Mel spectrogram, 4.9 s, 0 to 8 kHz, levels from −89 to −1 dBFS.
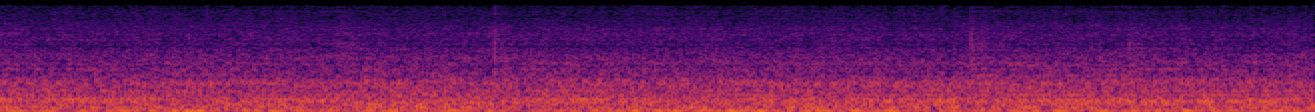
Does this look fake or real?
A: fake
